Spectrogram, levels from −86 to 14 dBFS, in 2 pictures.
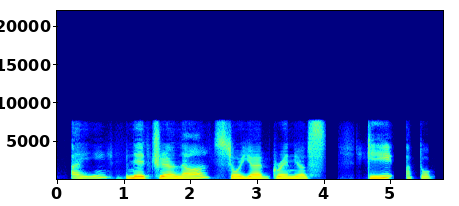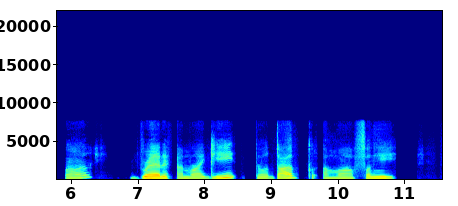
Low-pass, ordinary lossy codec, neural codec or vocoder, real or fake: none; none; codec, 16 kHz, 0.5 kbps, FunCodec, trained on Chinese and English, 25 frames a second; fake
